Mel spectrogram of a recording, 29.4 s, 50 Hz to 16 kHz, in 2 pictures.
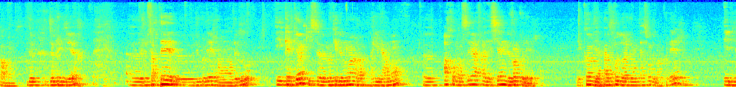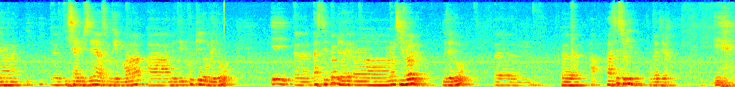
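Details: Stuttering in a 22-year-old man who has stuttered since about age 5, roughly 17 years.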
